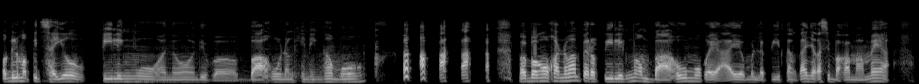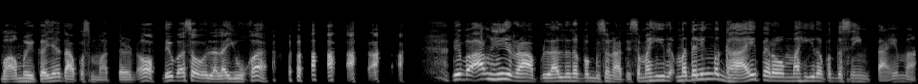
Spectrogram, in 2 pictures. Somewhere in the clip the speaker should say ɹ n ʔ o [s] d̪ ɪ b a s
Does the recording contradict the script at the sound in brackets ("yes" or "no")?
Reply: yes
